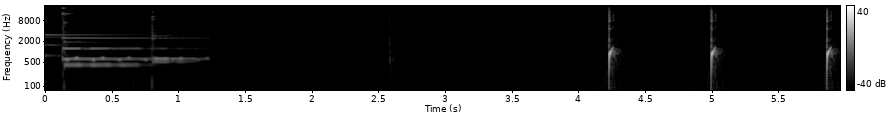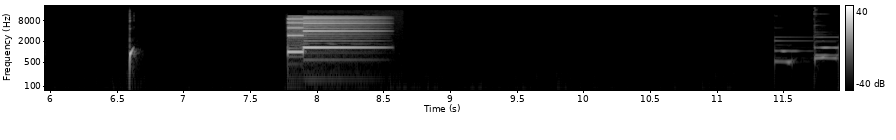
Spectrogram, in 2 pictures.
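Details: Short music phrases frame four plopping sound effects and a brief buzzy tone, with no animal voice.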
